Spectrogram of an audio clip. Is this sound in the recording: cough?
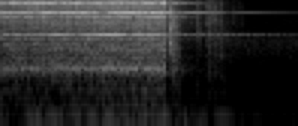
no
